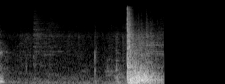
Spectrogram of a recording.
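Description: A car bonnet slammed shut: one loud thud about a second in, then the sound cuts off abruptly.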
